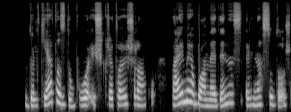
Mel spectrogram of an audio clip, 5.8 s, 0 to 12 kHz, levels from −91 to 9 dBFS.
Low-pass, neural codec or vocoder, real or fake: 10.8 kHz; none; real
